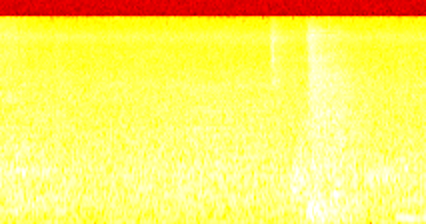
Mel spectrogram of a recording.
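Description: Steady indoor background noise with a low hum, and a brief louder rustle or swish about three seconds in.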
